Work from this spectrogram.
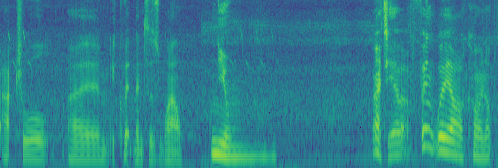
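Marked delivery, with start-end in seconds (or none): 3.1-4.1 a loud, hammed-up "nyum" munch; mock munching noise. Gamer to his viewers, a loud silly munch. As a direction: smack out a silly eating sound. Gameplay vlog catchphrase noise.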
